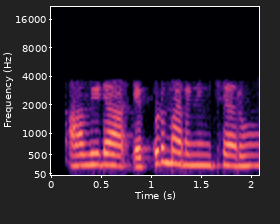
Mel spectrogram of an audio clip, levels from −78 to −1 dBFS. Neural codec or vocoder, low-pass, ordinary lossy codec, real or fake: none; 3.6 kHz; none; real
